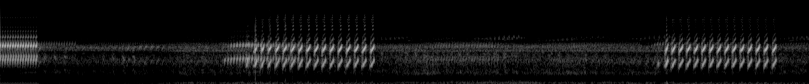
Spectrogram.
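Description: A gray treefrog gives short, musical pulsed trills, each lasting about a second, repeated every few seconds.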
